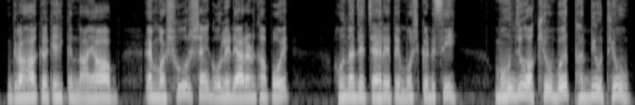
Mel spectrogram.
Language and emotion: Sindhi, happy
